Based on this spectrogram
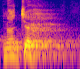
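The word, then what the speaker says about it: نجاة: Najah. Pakai tawar buta ya. Najatan, tapi kalau di sukun berarti kan bacanya jadi ha ya, najah ya. Najah, tapi kalau ini kita baca khas fathatain jadi najatan.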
